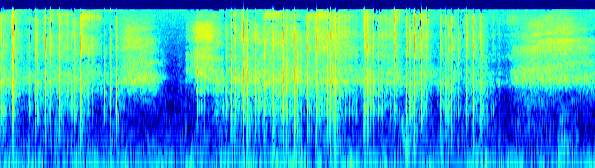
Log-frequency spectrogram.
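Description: A small white plastic cardholder book with a cactus print and a snap closure lies on a table and is tapped quickly with long nails. The result is a rapid run of sharp, bright clicks that die away almost instantly, with a brief pause partway through, over a low background hum.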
